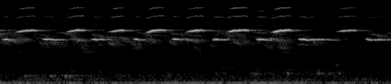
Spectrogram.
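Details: Canary singing for song training: evenly repeated slurred whistles alternating between two pitches, about three a second.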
